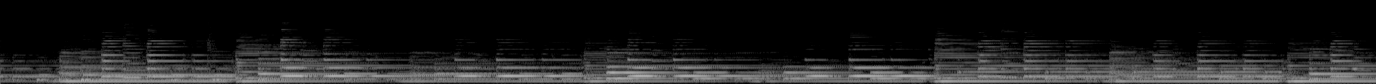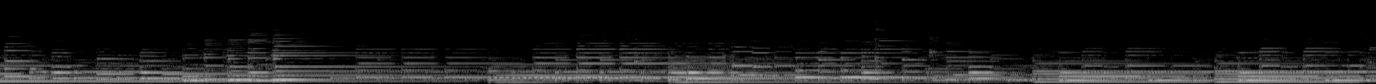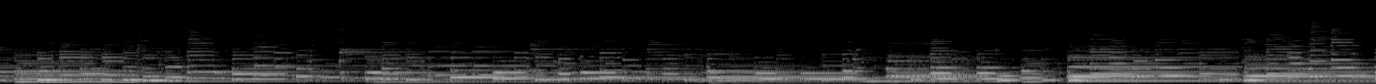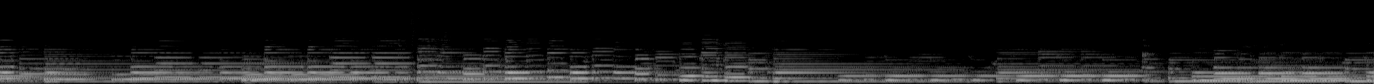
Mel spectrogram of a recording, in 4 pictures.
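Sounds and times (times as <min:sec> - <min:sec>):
classical guitar fingerstyle: 0:00.0 - 0:55.0.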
